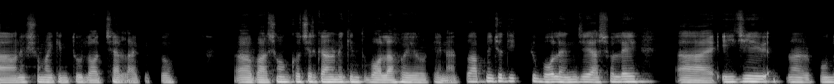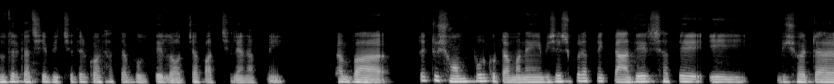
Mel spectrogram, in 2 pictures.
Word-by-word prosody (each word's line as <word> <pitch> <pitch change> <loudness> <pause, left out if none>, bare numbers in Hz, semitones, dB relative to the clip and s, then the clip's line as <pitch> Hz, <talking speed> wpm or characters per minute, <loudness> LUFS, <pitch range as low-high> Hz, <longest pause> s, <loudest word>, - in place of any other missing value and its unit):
অনেক 105 +1 0
সময় 110 -2 +2
কিন্তু 105 +1 -2
লজ্জা 100 +2 -1
লাগে। 95 0 -6
তো 100 - -4 0.8
আ - - +1
বা 105 - +4
সংকোচের 120 0 +3
কারণে 115 0 +6
কিন্তু 110 -1 +2
বলা 105 0 +4
হয়ে 105 -2 +4
ওঠে 105 +1 -4
না। - - -4
তো - - -14
আপনি 130 +4 0
যদি 145 0 +1
একটু 145 - -5
বলেন 120 -2 +4
যে 120 - +3
আসলে 120 +2 +1 0.6
আ - - +2 0.4
এই 120 - +4
যে 135 0 +6 0.2
আপনার 110 -4 -2 0.2
বন্ধুদের 110 +2 +1
কাছে 115 0 -2
বিচ্ছেদের 110 +1 -4
কথাটা 115 +2 -4
বলতে 105 0 -4
লজ্জা 100 +3 -2
পাচ্ছিলেন 100 -1 -6
আপনি। 90 - -7 0.8
বা 110 -2 +5 0.6
একটু 185 +1 0
সম্পর্কটা 135 -1 +1
মানে 110 +1 +2 0.2
বিশেষ 135 +4 +1
করে 150 +3 0
আপনি 150 0 -4
কাদের 115 +3 +3
সাথে 135 0 -1 0.3
এই 115 -1 0 0.5
বিষয়টা 115 0 -1
115 Hz, 160 wpm, -21 LUFS, 105-125 Hz, 0.8 s, কারণে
